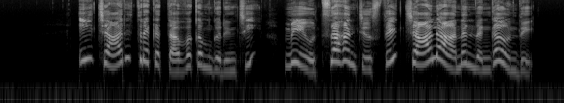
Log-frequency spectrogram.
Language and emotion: Telugu, happy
